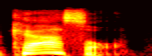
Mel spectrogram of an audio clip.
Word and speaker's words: castle: So, here we've got silent Ts and silent Ls. Think about it for a sec. You never hear the T in listen or castle. And that L totally vanishes in words like walk, talk, or palm.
